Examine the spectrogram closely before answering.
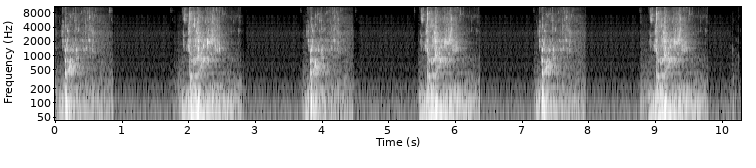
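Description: Water is poured out six times in a steady rhythm, each a loud, splashy gush lasting about a second, separated by short quiet pauses, with no talking, as Toad pours many cups of water over his own head.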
